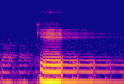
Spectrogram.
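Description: Speech only: a man speaking Urdu into a microphone draws out a single word for about half a second, a little under a second in, and it rings on afterwards in a long, fading echo.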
